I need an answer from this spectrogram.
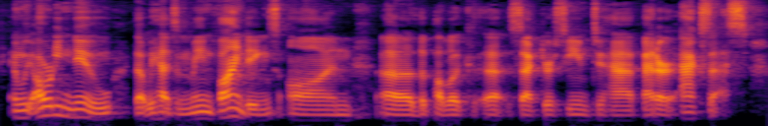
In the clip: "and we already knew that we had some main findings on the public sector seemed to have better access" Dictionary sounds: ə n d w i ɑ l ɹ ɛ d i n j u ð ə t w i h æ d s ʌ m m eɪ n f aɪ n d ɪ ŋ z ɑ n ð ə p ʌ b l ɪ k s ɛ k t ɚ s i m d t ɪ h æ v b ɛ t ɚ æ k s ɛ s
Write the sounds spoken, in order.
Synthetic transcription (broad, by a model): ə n w i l ɹ ɛ d i n j u ð ə t w i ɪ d s ʌ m m eɪ n f aɪ n d ɪ ŋ z n ð ə p ʌ b l ɪ k s ɛ k t ɚ s i m t ɪ v b ɛ t ɚ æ k s ɛ s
